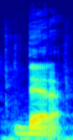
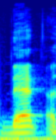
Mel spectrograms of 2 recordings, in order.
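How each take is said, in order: First: The two words run together as one. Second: The two words are said separately. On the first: "juntar esse that a e vai ficar um data" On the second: "você pode pronunciar pausado"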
